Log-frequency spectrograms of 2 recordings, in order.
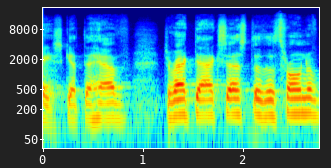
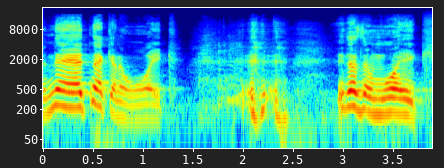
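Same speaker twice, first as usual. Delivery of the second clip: put-on New Jersey accent on every word; 3 semitones higher than usual. Retelling the snake-bite story, voicing a doubter, Jersey accent. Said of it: "With a Jersey accent".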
